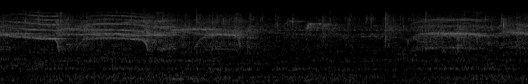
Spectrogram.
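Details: Grey wagtail, filmed July to December 2023, uttering high downward-sliding chirps in quick succession amid loud rushing, water-like noise.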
